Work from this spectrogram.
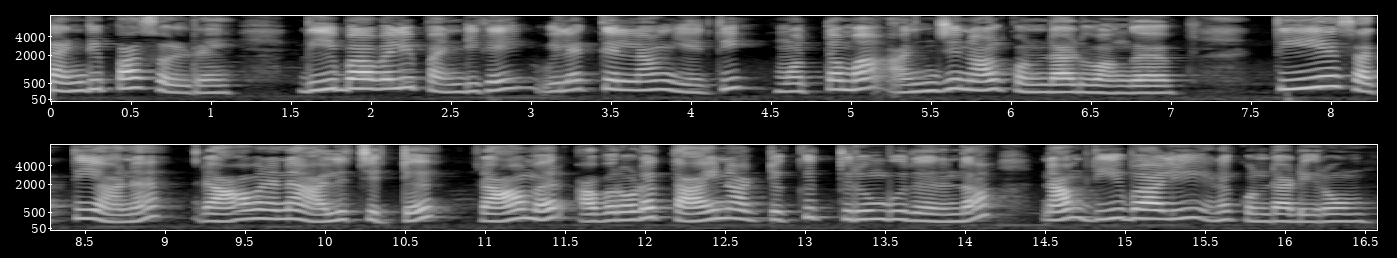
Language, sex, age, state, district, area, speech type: Tamil, female, 18-30, Tamil Nadu, Madurai, urban, read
